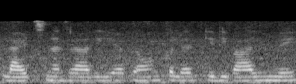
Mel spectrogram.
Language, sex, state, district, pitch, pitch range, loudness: Hindi, female, Chhattisgarh, Raipur, 180 Hz, 175-185 Hz, -16 LUFS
